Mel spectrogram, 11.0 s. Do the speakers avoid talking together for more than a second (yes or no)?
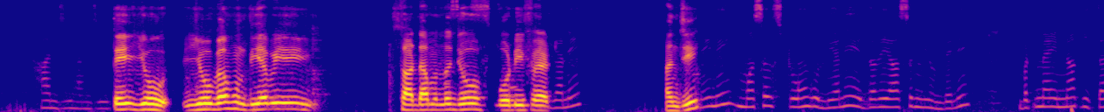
no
